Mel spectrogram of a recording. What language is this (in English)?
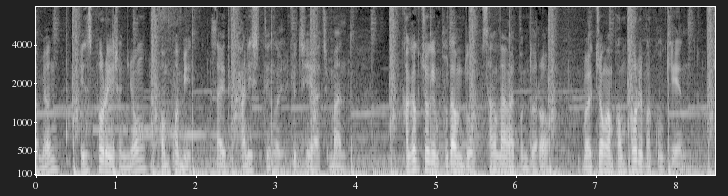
Korean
